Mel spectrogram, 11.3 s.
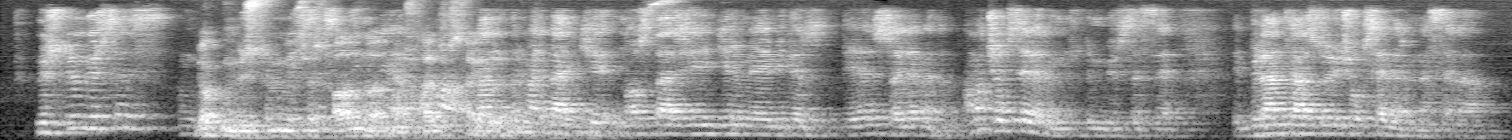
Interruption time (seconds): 1.6 s

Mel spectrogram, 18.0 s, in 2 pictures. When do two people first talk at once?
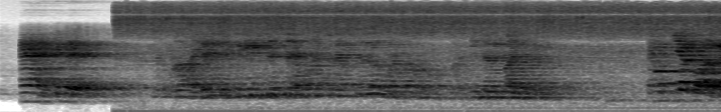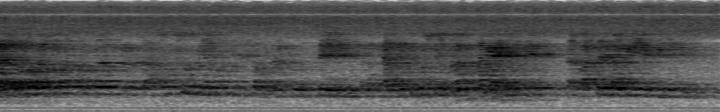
none

